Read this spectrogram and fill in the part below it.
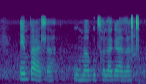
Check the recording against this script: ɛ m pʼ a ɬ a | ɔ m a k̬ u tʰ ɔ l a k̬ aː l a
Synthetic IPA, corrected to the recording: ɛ m pʼ a ɬ a | u m a k̬ u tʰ ɔ l a k̬ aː l a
